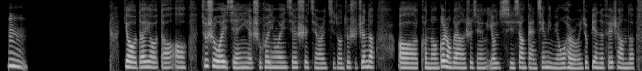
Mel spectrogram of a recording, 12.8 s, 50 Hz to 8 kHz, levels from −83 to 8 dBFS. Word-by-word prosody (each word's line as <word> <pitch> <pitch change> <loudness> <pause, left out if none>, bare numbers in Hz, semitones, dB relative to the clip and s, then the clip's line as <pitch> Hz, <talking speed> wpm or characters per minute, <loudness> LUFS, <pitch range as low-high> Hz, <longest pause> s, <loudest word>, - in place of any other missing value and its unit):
嗯。 240 -7 +1 1.9
有 220 -3 +6
的 215 +2 +3
有 215 -2 +2
的， 205 - -6
哦， 210 +1 -2 0.3
就 265 - -1
是 265 0 +3
我 230 -2 +7
以 225 - +3
前 205 -1 -1
也 200 -2 -2
是 210 - -4
会 215 +1 0
因 210 0 -1
为 210 0 0
一 - - -3
些 210 0 -3
事 215 +1 -3
情 205 -1 -6
而 190 0 -2
激 195 +1 -13
动， 195 -1 -4
就 210 +2 -4
是 205 - -10
真 220 +3 0
的， 220 -2 +2 0.4
呃， 195 -1 +4
可 200 - -2
能 190 0 0
各 245 - +6
种 225 -4 +4
各 205 - +1
样 195 -1 +3
的 190 - -2
事 205 +1 -5
情， 195 0 -5
尤 190 0 -3
其 195 0 -5
像 200 0 0
感 190 -2 -3
情 210 +3 -2
里 210 - 0
面， 190 -1 -3
我 195 - 0
很 200 0 +2
容 180 -1 -1
易 - - -4
就 210 - -2
变 210 0 -1
得 195 - -1
非 210 +2 -2
常 205 -2 -1
地 190 0 -2
205 Hz, 250 characters per minute, -22 LUFS, 195-215 Hz, 1.9 s, 我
